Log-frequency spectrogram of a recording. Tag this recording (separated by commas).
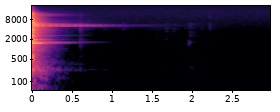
Tools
